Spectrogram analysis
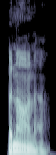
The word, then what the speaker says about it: banana: Banana banana. So we have ba na as a big stress in the middle.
